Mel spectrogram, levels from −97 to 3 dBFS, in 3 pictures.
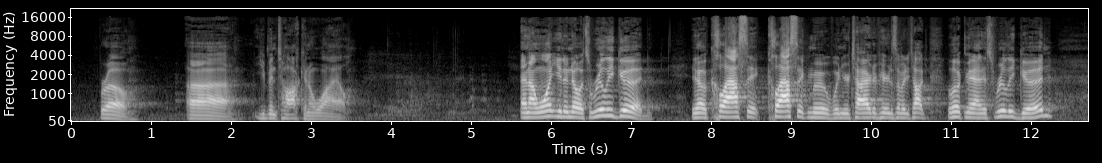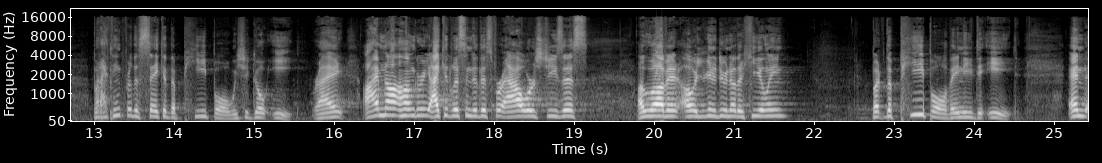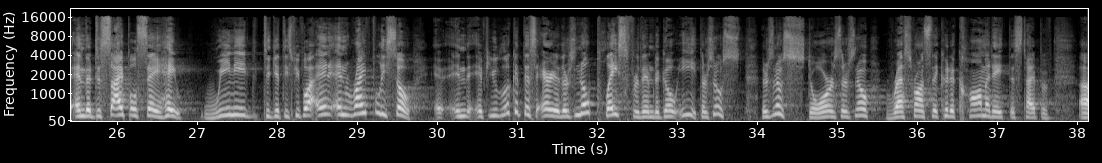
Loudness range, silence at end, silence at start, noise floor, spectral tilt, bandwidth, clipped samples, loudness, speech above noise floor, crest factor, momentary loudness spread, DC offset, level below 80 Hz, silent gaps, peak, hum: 9 LU; 0 s; 0.35 s; -59 dBFS; -4.5 dB/octave; 17 kHz; under 0.1%; -19 LUFS; 40 dB; 20 dB; 16 LU; under 0.1%; -64 dBFS; none; 0 dBFS; none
